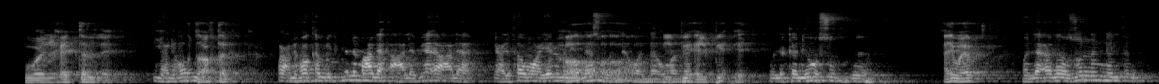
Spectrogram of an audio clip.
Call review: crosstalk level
present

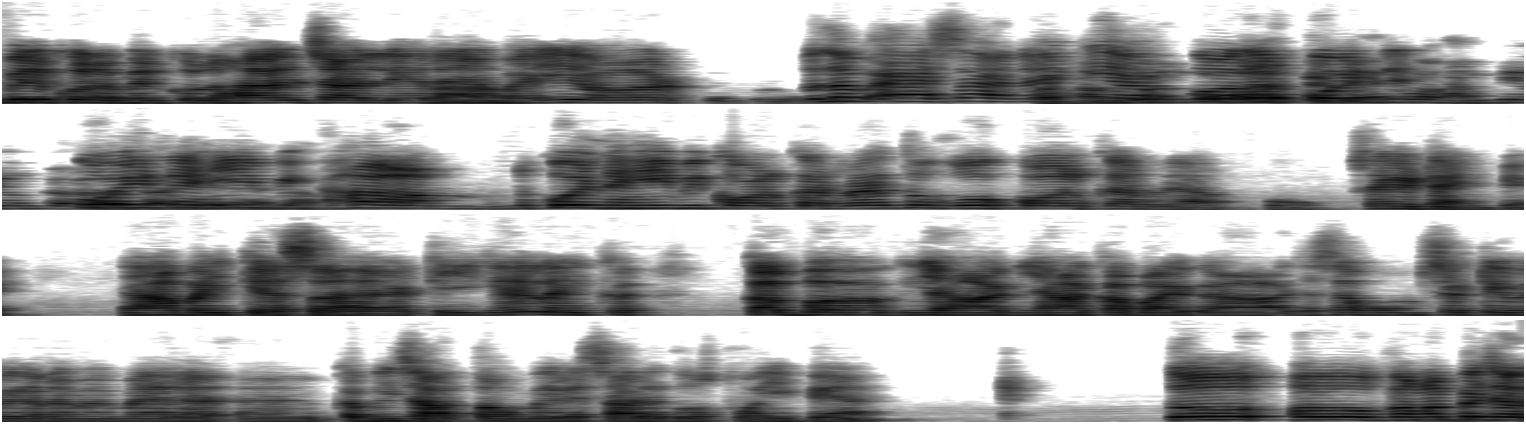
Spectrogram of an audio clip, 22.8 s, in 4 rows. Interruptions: present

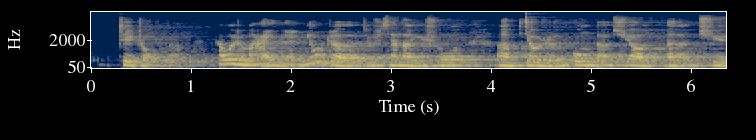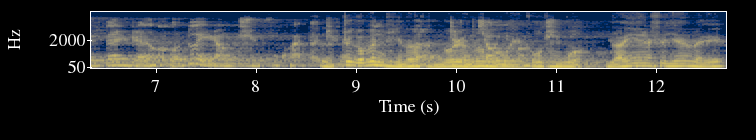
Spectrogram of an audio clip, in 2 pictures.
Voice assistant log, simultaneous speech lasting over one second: present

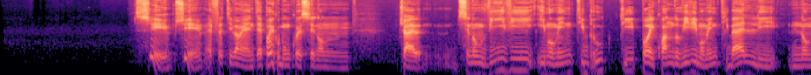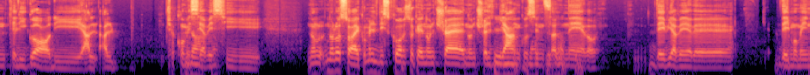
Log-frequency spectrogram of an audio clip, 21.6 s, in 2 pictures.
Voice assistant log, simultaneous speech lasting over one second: present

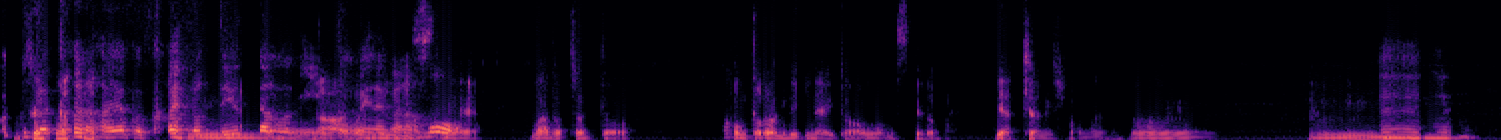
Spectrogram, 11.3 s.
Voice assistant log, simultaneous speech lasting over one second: present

